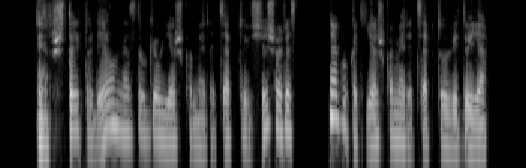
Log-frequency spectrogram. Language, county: Lithuanian, Vilnius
